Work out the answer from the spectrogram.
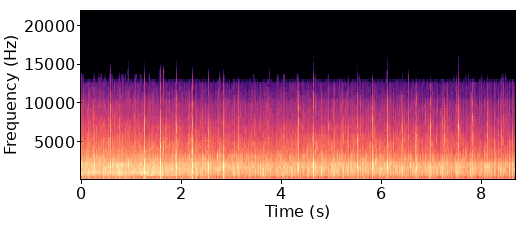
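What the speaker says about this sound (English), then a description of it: "Please join me in a round of applause in recognition of all of our scholarship and award winners." Audience applause at a high school senior awards ceremony honoring scholarship and award winners: steady, full clapping from a large crowd, with sharp individual claps standing out, sustained evenly for the whole stretch.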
